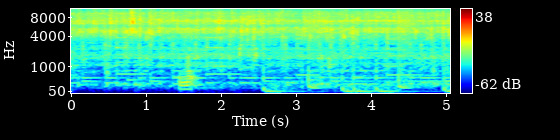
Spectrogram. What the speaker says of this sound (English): This is a new tube. I just want to rinse it out.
